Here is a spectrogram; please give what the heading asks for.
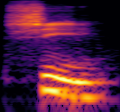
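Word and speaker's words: sídhe: became the mysterious city, or she pronounced she, or the Terrani, gods of the earth.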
